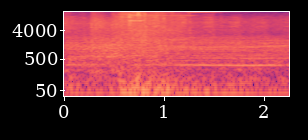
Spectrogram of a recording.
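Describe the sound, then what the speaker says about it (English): Computer-controlled cars in the racing game The Crew drive hard and slide through corners, a loud continuous engine roar with tire scrubbing and a skidding burst in the middle, filling the whole stretch without talk. "These enemy cars aren't very good at going around corners."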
